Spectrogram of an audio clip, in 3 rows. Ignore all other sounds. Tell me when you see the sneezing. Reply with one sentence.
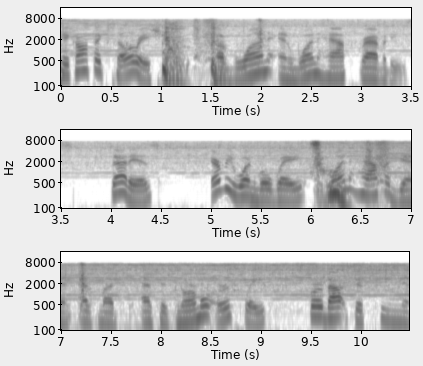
You can hear the sneezing from 1.0 to 1.9 s and from 6.0 to 6.4 s.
